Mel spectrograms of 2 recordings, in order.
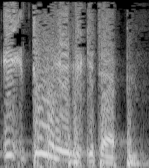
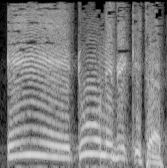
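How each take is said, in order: First: The word starts with a glottal stop before the vowel. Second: The word starts with a long vowel, no glottal stop. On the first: The speaker calls it wrong. "عمرك ما هتقول ائتوني بكتاب" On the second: The speaker calls it right. "عندما تبدأ تقول ايتوني بكتاب. في الحالة دي بقت مد ايه يا اخوانا؟ مد بدل"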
